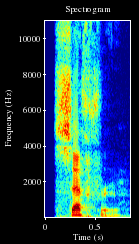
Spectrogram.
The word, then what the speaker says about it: Szefru: trying to remember how to say it uh sethu right yes okay that's all that matters I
